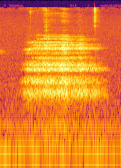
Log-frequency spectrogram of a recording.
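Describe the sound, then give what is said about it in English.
One person draws a single long, deep breath in through the nose during a guided relaxation, a soft, airy inhale that swells and fades over about a second and a half, with no talk. “Just breathe with me. Breathe in.”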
